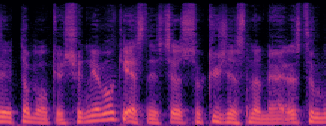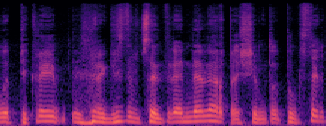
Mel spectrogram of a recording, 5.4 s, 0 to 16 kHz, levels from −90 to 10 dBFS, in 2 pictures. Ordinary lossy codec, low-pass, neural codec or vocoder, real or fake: AAC, 64 kbps; 14.4 kHz; codec, 44.1 kHz, 2.6 kbps, DAC; fake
